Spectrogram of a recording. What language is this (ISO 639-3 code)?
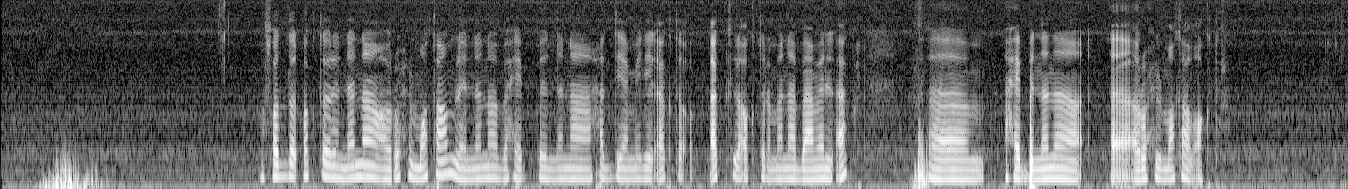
arz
